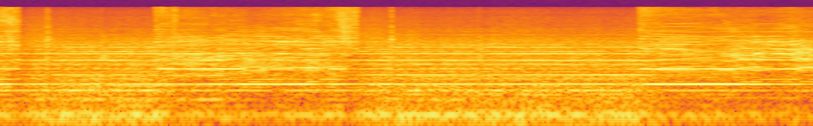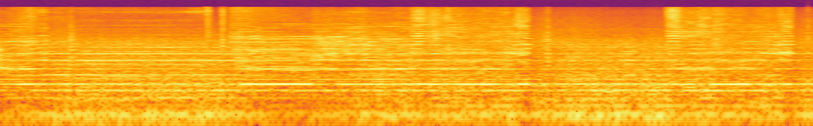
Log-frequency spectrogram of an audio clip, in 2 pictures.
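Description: Old cast-iron jointer running with a steady whine, growing louder with a rasping cut about three times as short pieces of hickory and ash are pushed across the spinning cutterhead to flatten them.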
